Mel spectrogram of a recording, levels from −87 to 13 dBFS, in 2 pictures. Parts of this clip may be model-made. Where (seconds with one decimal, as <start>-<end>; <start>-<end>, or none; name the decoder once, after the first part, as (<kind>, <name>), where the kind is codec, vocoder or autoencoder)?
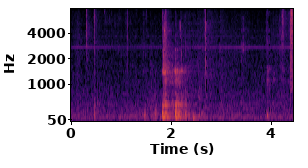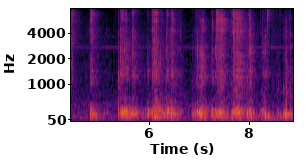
0.7-2.6 (vocoder, Vocos); 5.8-8.1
